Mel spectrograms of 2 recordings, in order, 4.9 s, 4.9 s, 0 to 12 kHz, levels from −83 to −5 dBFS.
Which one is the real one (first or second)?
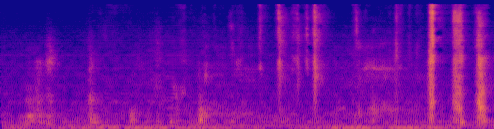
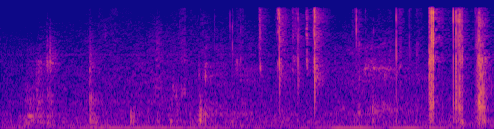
second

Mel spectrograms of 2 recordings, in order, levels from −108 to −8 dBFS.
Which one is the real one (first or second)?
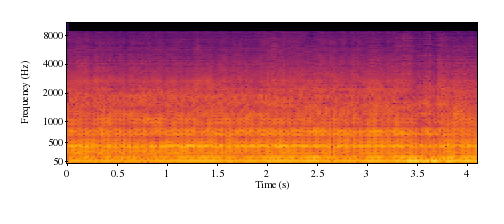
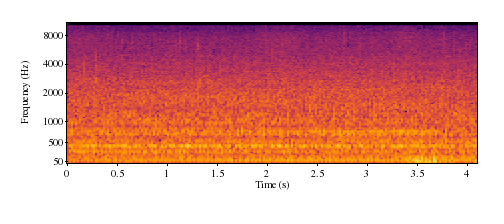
second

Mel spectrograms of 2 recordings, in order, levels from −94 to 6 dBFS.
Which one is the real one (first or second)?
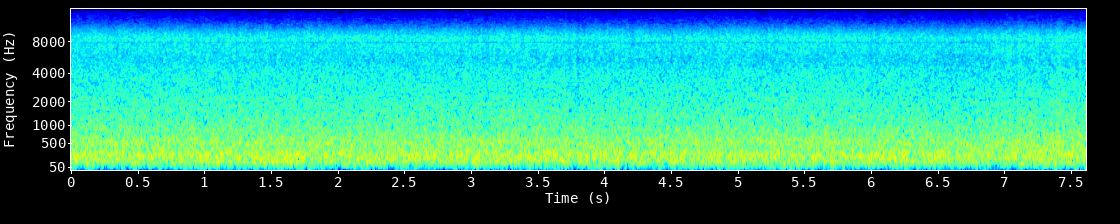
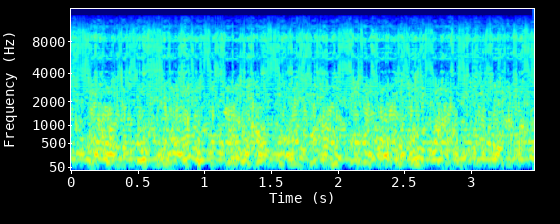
first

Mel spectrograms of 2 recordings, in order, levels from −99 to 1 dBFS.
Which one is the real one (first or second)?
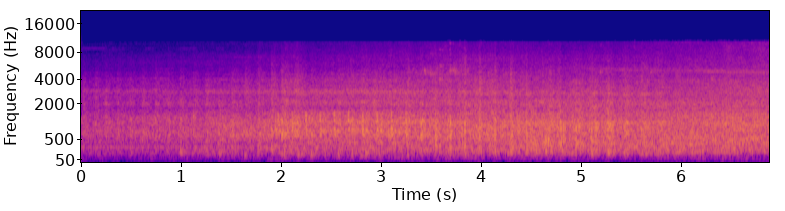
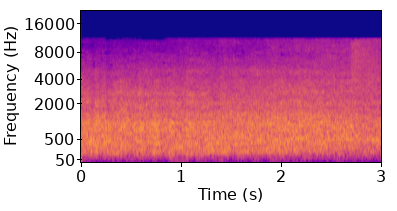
first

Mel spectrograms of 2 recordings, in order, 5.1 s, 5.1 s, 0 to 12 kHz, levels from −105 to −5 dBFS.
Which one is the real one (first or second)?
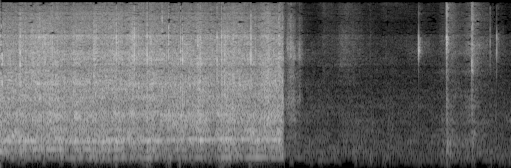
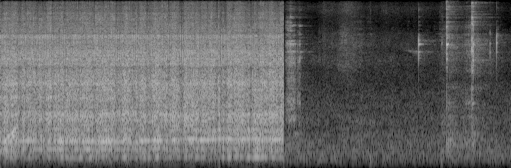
second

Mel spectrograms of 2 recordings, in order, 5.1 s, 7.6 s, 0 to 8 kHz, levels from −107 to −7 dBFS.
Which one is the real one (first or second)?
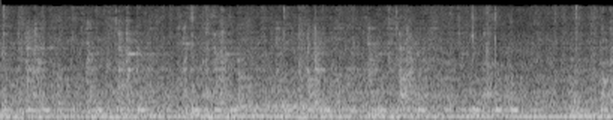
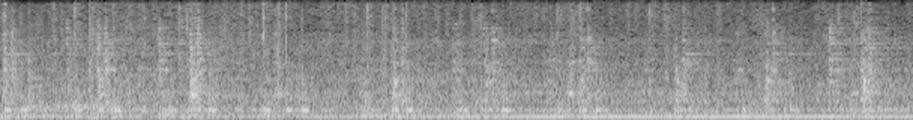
second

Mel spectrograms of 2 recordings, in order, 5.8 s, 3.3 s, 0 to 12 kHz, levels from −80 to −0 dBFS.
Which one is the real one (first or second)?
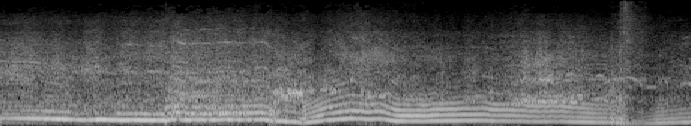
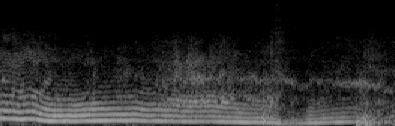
first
